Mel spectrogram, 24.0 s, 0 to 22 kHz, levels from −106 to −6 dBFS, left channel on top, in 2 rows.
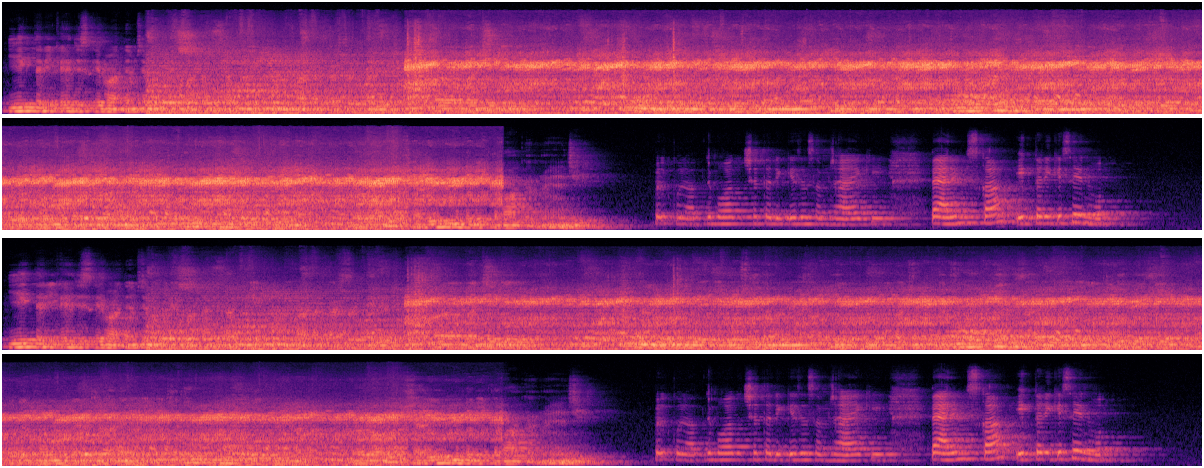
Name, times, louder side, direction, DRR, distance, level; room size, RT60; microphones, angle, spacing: voice 1, 0.1-3.9 4.3-5.2 6.3-11.7 12.0-15.1 15.5-17.8, equal, 20° left, 1 dB, 7.9 m, -34 dB
sound 1, 1.4-16.1, left 1 dB, 40° left, 1.3 m, -34 dB
sound 2, 4.0-17.0, left 6 dB, 80° left, 1.3 m, -30 dB
sound 3, 4.0-4.8 5.8-7.1 7.5-7.6 7.9-8.4 9.1-9.2, left 4 dB, 65° left, 2.6 m, -41 dB
voice 2, 18.5-23.0, equal, 5° right, 5 dB, 3.4 m, -41 dB
25.0 x 21.5 x 9.9 m, 1.0 s
head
